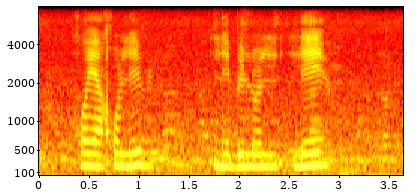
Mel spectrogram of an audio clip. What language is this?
Tswana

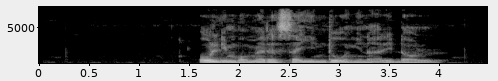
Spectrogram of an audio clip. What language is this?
Kwasio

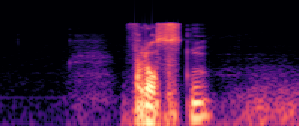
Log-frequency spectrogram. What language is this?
Norwegian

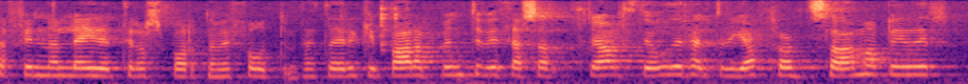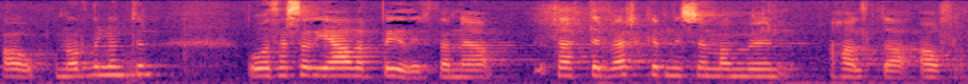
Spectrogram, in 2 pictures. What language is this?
Icelandic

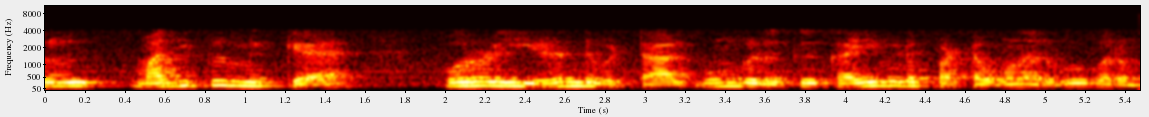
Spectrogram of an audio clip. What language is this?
Tamil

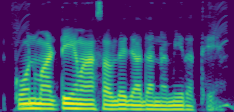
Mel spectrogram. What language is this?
Chhattisgarhi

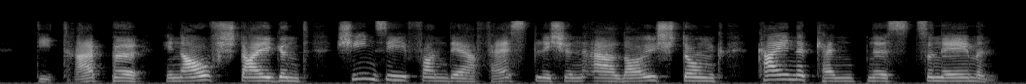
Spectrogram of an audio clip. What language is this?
German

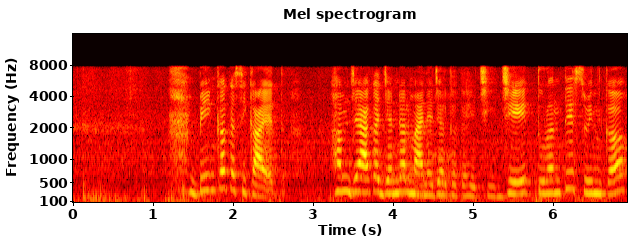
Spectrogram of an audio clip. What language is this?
Maithili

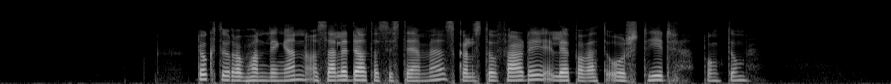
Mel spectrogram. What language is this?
Norwegian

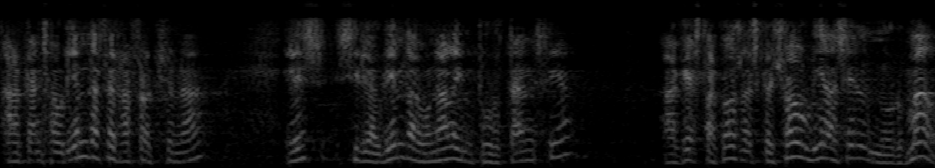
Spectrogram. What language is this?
Catalan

